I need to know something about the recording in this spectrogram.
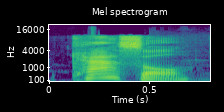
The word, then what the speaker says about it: castle: Silent T, castle. Say castle. Listen, say listen.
